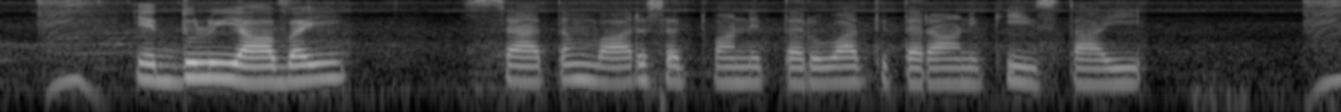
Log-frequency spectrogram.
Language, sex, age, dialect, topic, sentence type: Telugu, female, 18-24, Southern, agriculture, statement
